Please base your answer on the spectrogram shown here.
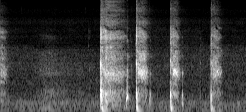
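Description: Four harsh coughs in quick succession with a tight, whistling edge, fitting a wheezy cough.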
